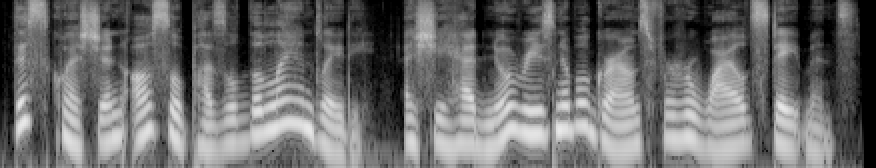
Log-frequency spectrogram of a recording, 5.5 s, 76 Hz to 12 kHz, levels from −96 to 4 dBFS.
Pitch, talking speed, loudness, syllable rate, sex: 185 Hz, 175 wpm, -16 LUFS, 5.2 syllables/s, female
